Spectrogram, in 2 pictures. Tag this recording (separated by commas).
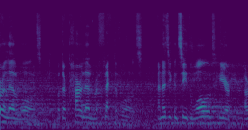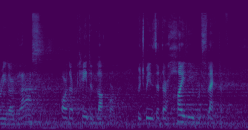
Echo, Speech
